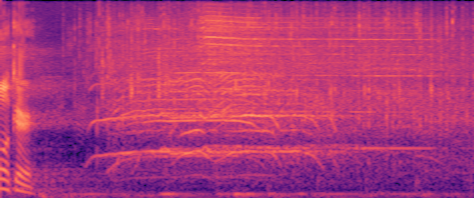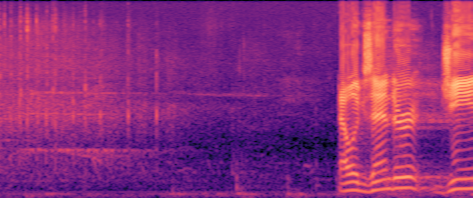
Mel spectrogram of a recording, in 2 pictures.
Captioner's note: applause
